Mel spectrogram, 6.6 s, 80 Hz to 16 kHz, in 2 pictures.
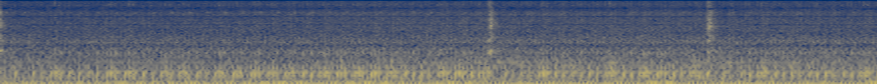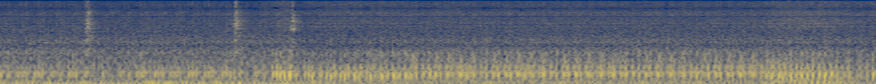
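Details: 1966 Volvo Amazon 122 estate, abandoned and first started after sitting, using a jump. Engine revs roughly with several sharp, irregular pops. Owner suspects a lean backfire, possibly from running out of gas.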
